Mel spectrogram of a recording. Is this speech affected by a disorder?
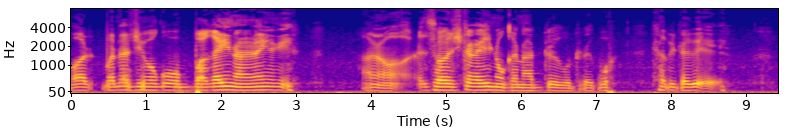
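Yes: cerebral palsy; congenital, both hands and strength impaired, needs help with most daily tasks.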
